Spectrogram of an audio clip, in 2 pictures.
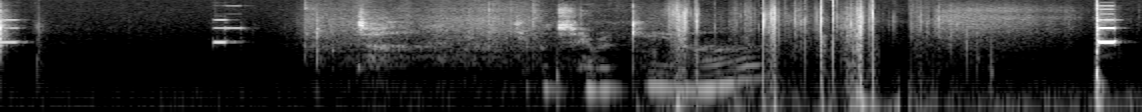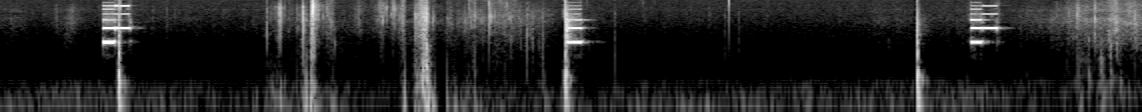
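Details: Simulated ASMR flu check-up role-play: several short, high beeps from a digital thermometer amid handling noises and soft taps in a quiet room during a temperature check; the temperature is reported as normal.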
